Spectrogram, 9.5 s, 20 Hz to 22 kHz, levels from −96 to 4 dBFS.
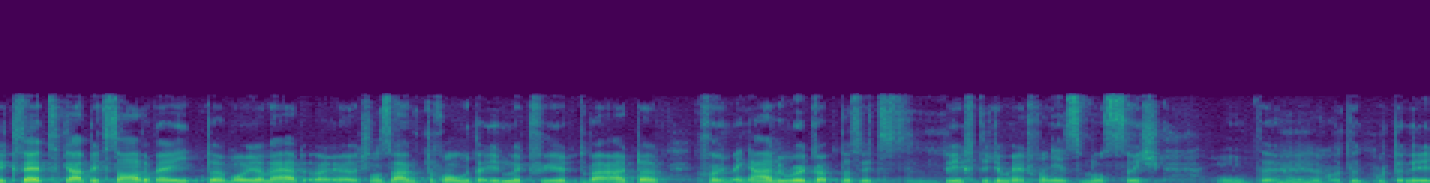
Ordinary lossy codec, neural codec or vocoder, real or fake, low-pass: none; autoencoder, 22.05 kHz, a latent of 192 numbers a frame, VITS, trained on one speaker; fake; none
